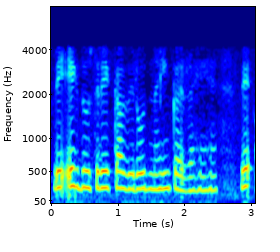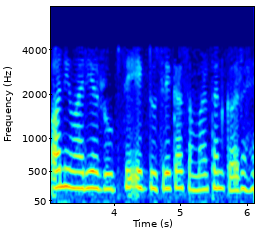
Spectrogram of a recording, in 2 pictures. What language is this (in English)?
Hindi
